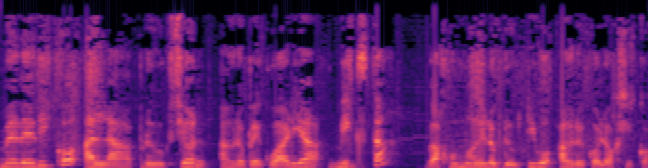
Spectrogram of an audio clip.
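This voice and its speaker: A woman at a medium pitch uses a normal speaking voice with fairly even intonation. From southern Córdoba, Argentina. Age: 40s. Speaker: farmer. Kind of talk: testimony.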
